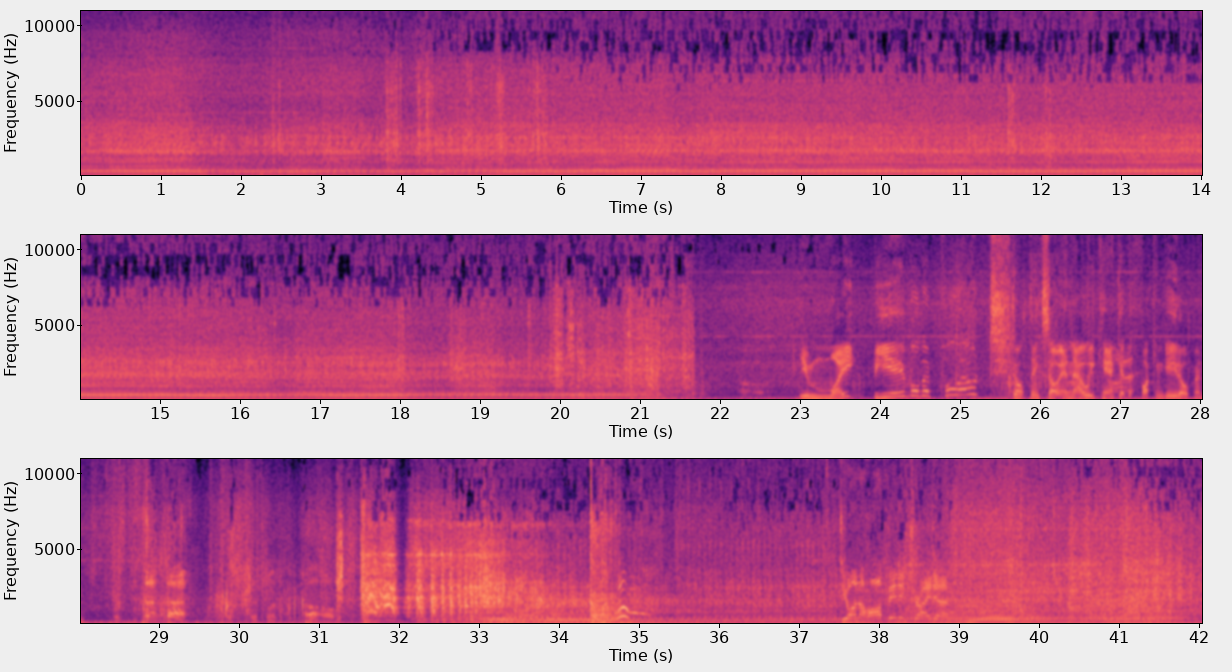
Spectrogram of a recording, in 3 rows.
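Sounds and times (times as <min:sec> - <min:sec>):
diesel engine at high idle: 0:00.0 - 0:20.1, 0:21.1 - 0:39.4
clattering and scraping: 0:28.1 - 0:31.7.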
